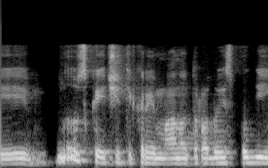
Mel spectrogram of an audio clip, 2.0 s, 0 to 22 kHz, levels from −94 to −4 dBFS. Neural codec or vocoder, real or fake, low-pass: none; real; 7.2 kHz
